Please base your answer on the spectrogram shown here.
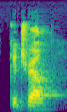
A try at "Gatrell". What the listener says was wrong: It's Gatrell. It's Gatrell. it's a long A. English, not French.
